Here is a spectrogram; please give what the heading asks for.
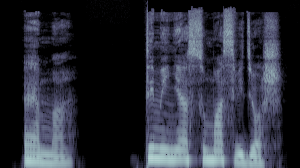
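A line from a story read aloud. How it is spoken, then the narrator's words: Tired speech. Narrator (Russian): Наконец-то устало говорит он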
